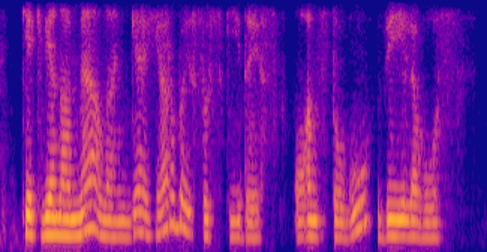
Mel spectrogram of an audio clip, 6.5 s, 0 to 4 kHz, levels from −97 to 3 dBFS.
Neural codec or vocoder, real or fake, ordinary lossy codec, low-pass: none; real; Opus, 32 kbps; 3.6 kHz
